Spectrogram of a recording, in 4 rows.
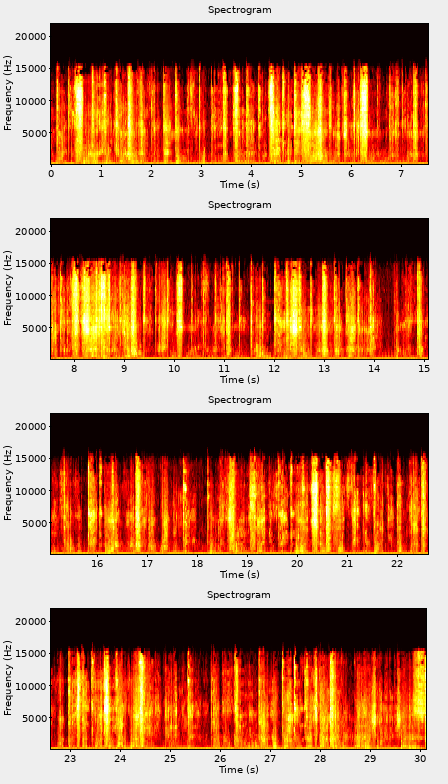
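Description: Bass-heavy music played very loud through two Sundown ZV4 12-inch subwoofers in a low-tuned ported box, heard inside the car's cabin, with a repeating pattern of deep bass notes.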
